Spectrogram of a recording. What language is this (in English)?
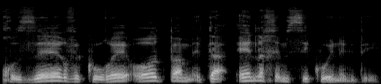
Hebrew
